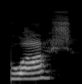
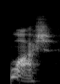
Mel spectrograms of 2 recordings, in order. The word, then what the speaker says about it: gouache: yeah when I see that how do you pronounce it gouache gouache I think of ganach well of course you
